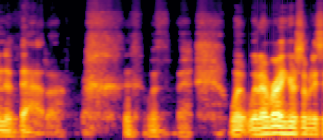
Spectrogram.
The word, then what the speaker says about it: Nevada: Is it Nevada? Sorry, Nevada or Nevada? Depends on the speaker. Remember, technically, natives are never wrong. So they just might not be standard. How do I say it? I say Nevada.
